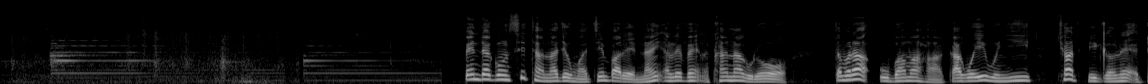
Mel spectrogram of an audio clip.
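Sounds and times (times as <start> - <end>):
bell tolling at a memorial ceremony: 0.4 - 4.4
speech: 4.7 - 11.4.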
